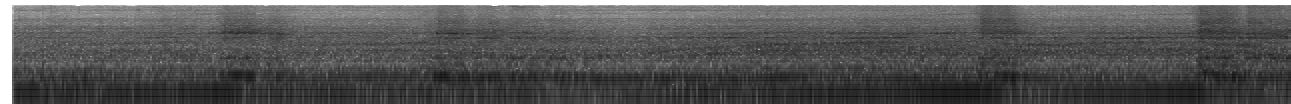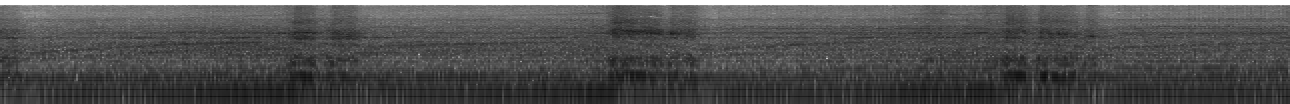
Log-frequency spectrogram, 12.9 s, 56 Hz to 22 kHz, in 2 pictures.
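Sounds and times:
bus engine idling: 0.1s - 12.9s.

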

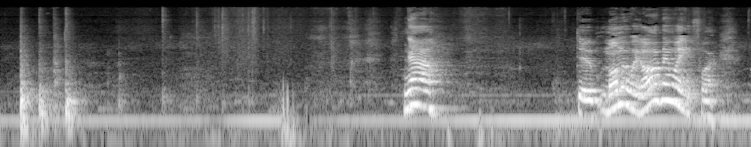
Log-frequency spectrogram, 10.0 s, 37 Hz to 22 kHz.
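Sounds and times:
bouncy ball knocking on counter: 0.2s - 1.1s
steady low hum: 1.1s - 10.0s.

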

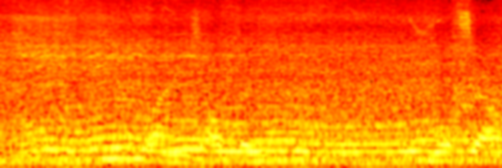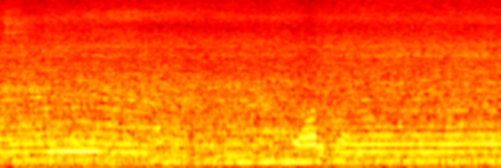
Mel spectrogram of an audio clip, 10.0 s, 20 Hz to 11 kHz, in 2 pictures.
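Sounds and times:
passing vehicle engines: 0.0s - 10.0s.

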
